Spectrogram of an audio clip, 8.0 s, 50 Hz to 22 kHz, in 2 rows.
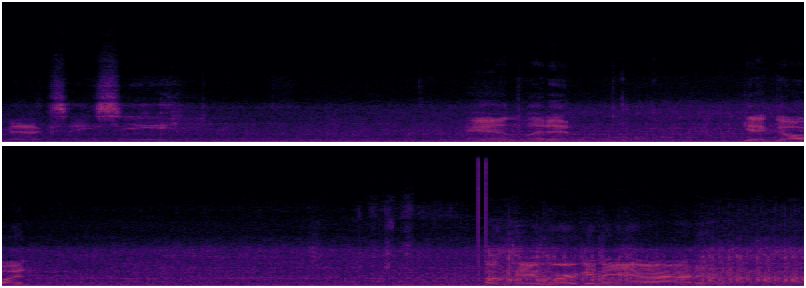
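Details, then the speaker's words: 2002 Ford Excursion 7.3 Powerstroke diesel after A/C compressor, accumulator and orifice tube replacement, started with A/C on max during recharge: steady, even idle under A/C load with no compressor knock, rattle or squeal; normal. "Now when you do this, you want to set the AC on max and turn both zones on if it's so equipped. And fire it up."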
